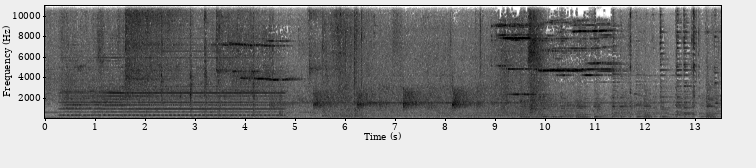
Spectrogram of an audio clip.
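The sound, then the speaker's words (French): Metro train wheels squeal loudly with sustained, shrill metallic tones over a heavy rumble of rolling carriages, the pitch shifting and flaring in bursts as the train moves along the track. “S'il n'y a pas trop de décès, pas trop de mariages, j'irai donc dans le métro.”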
